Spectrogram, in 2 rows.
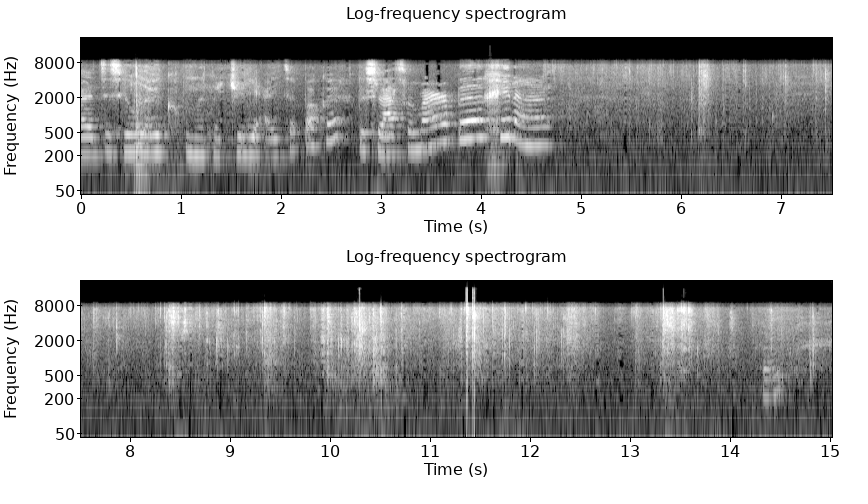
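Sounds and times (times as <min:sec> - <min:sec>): plastic bag crinkling: 0:00.0 - 0:15.0.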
